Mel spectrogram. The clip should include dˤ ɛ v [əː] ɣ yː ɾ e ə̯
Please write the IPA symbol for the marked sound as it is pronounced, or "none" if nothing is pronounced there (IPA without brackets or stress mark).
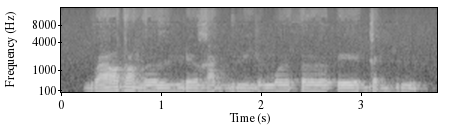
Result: əː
